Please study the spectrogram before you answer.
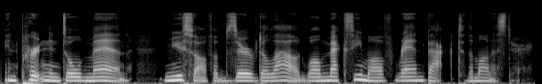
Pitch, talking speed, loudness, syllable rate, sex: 170 Hz, 145 wpm, -19 LUFS, 5.4 syllables/s, female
